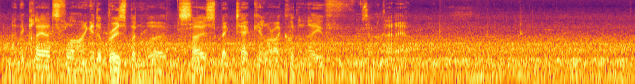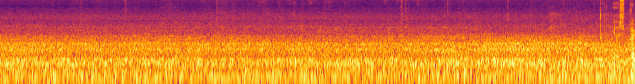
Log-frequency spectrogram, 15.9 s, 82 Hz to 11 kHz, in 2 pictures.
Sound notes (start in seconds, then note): 10.2 aircraft sounds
